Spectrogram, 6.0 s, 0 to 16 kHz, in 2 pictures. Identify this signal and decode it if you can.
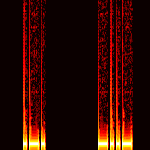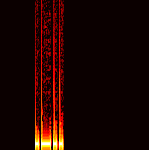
Morse code, heard as a keyed tone, about 20 wpm, spaced as for 7 wpm, 700 Hz. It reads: RXL
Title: USA Call Signs - 6 Characters - 6x Character Spacing - 20wpm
